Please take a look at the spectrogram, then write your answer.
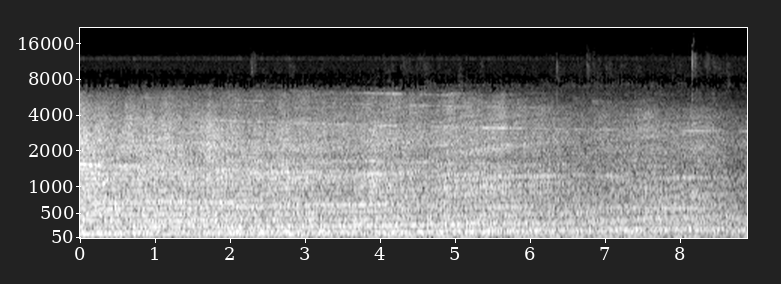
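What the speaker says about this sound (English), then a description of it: "Planes, hate them." A plane passes over a small backyard garden in July, its steady broadband roar loud and unbroken throughout, with no voices.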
